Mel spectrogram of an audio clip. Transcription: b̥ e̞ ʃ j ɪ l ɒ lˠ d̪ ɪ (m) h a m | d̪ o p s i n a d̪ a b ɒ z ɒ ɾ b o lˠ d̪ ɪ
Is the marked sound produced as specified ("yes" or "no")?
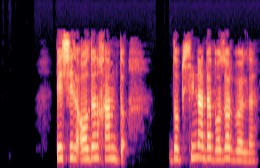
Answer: no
